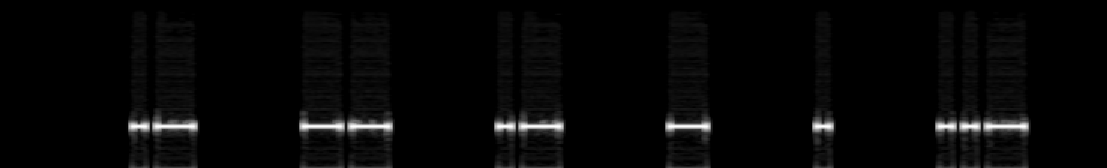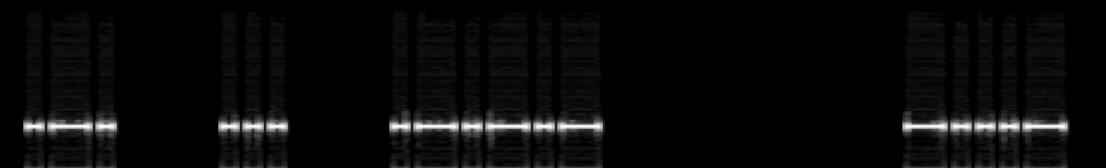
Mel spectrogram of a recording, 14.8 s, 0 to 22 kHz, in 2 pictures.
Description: Morse code, heard as a keyed tone, about 15 wpm, spaced as for 8 wpm, 1000 Hz. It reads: AMATEURS. <BT>
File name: qotdfiles / 8wpm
